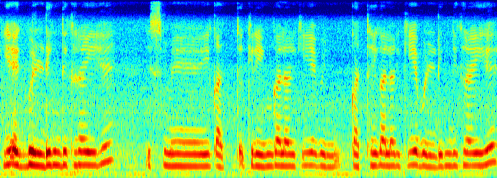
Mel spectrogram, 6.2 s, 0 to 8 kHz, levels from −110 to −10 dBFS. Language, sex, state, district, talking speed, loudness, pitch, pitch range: Hindi, female, Madhya Pradesh, Dhar, 200 wpm, -20 LUFS, 215 Hz, 205-220 Hz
